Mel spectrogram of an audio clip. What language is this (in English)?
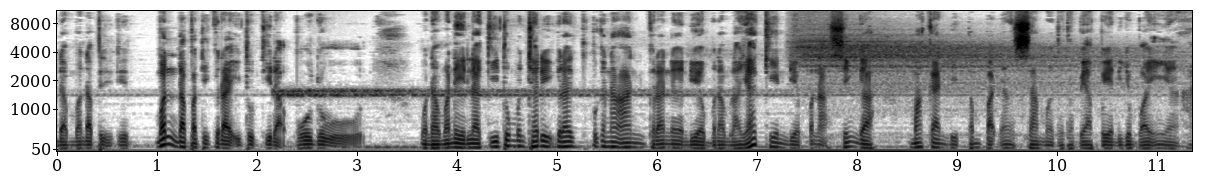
Malay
